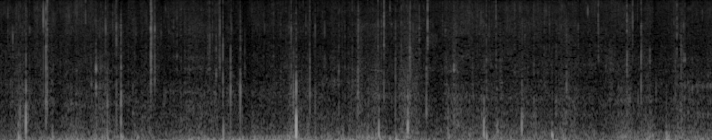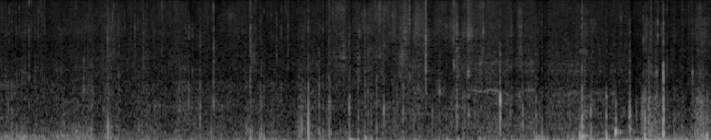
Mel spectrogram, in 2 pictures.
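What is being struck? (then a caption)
Woven plastic-strip basket. A small, hollow pink basket woven from plastic strips is held in both hands close over the mic and tapped and scratched with long nails. A steady stream of quiet, dry clicks and crackly scraping scratches runs through the clip, with sharp brief taps that stop at once, over a soft low rumble.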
